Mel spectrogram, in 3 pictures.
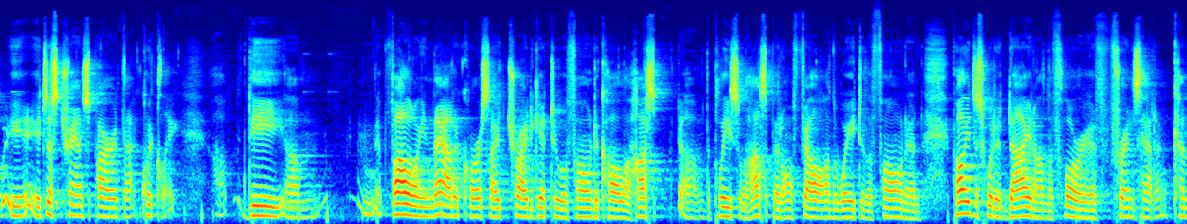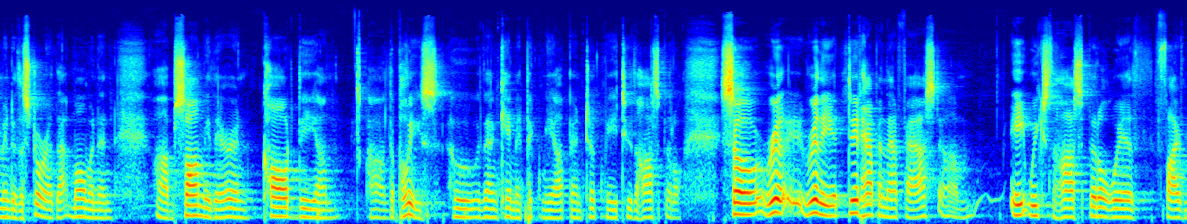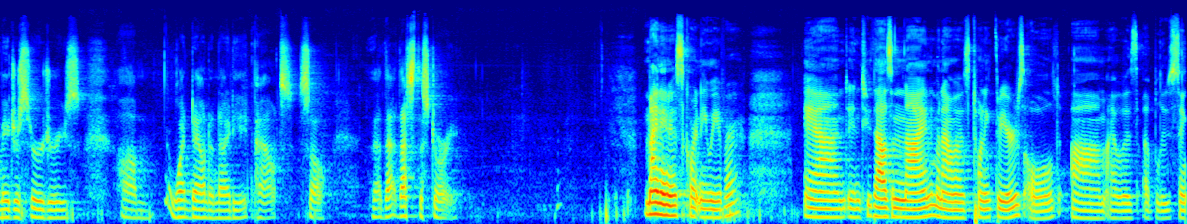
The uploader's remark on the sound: in a discussion at Town Hall Seattle on May 18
